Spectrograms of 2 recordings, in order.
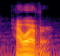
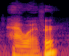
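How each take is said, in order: First: "However," said low and left hanging on a fall; the agent pauses ominously on "However,"; trailing statement. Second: "However?" echoed quietly, rising at the end; puzzled question. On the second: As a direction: softly prompt him to go on with "However?". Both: Acted.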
